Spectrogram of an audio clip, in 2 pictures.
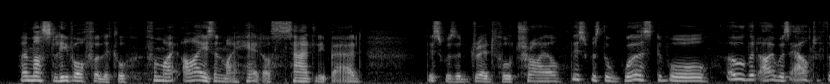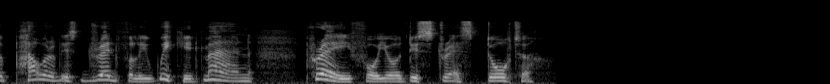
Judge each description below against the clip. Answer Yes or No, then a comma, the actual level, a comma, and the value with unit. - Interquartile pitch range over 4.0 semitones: Yes, average, 5.0 semitones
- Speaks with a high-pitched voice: No, medium, 165 Hz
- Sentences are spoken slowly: No, average, 155 wpm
